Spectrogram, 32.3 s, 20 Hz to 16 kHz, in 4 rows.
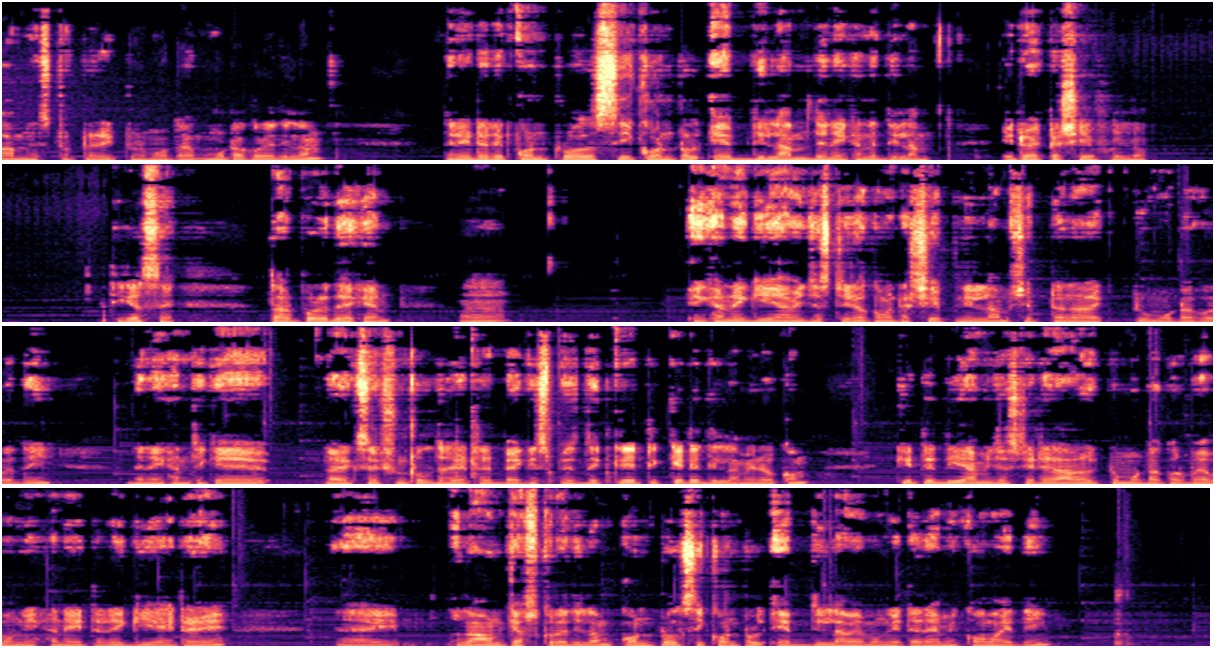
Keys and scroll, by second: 4.0 ctrl+c, 4.3 ctrl+f, 28.4 ctrl+c, 28.8 ctrl+f.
